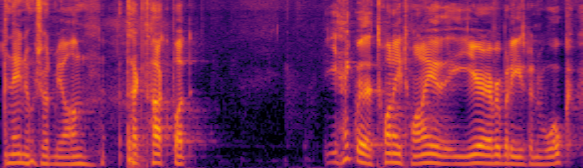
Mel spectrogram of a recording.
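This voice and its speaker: A man's voice: medium pitch, steady tone, fairly quick. A man hosting a casual banter podcast, rambling and crude, laughing often. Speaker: podcast host.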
